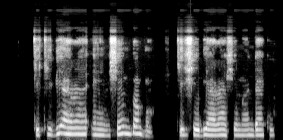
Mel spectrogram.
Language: Yoruba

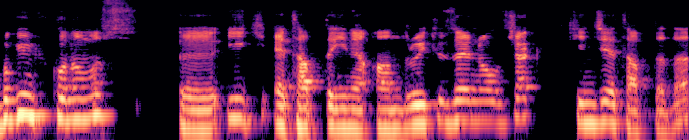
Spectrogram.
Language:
Turkish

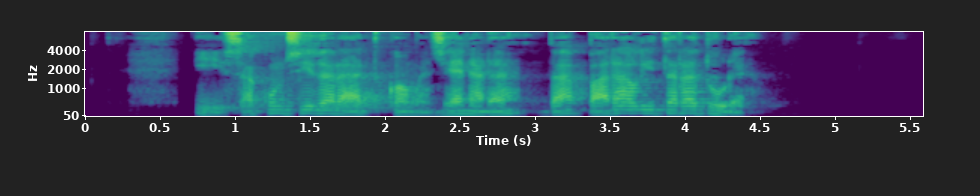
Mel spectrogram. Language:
Catalan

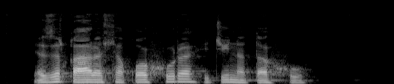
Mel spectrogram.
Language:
Kabardian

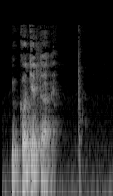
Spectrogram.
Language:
Nüpode Huitoto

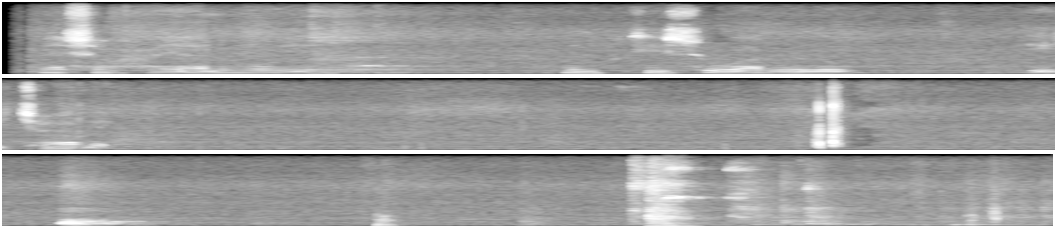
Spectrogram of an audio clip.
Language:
Somali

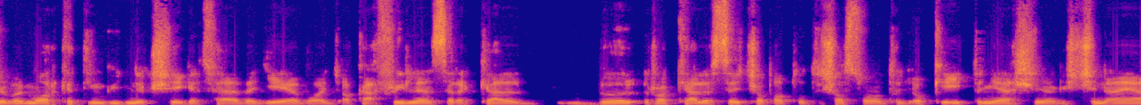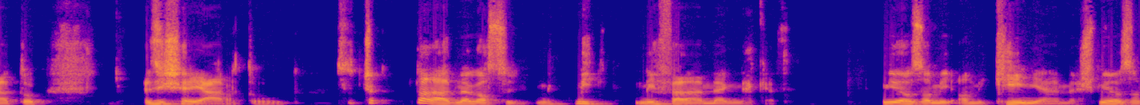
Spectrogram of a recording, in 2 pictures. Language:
Hungarian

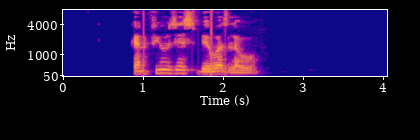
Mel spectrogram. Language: Pashto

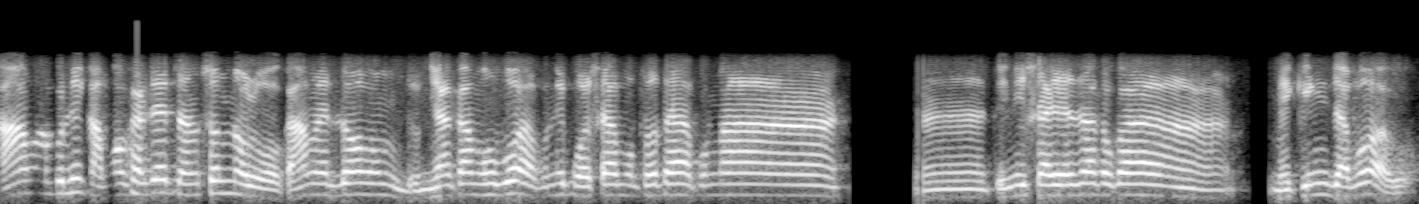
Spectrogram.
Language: Assamese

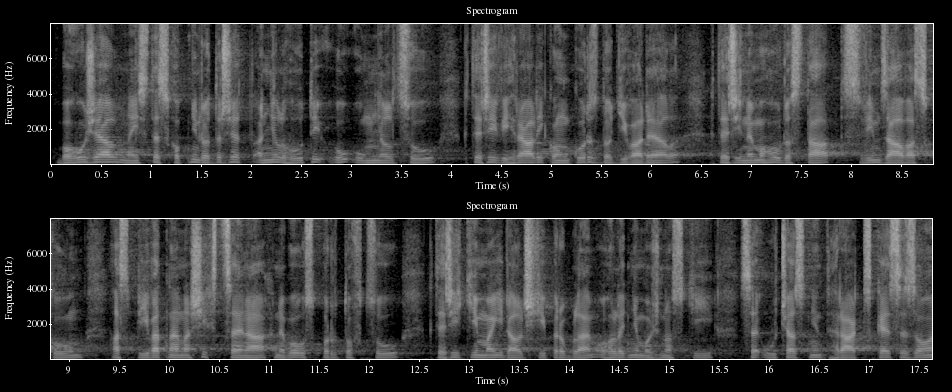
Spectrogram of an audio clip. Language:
Czech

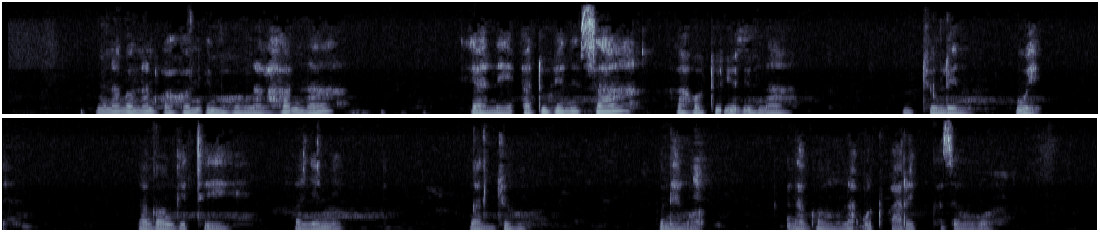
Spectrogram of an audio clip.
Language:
Kuku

